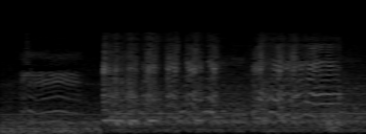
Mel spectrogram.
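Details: Domestic cat chattering on spotting a bird or insect it cannot reach; a short wavering, rising-and-falling call gives way to a run of rapid clicking, stuttering pulses.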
